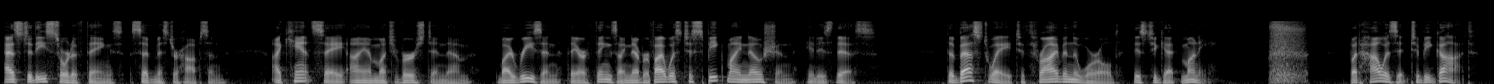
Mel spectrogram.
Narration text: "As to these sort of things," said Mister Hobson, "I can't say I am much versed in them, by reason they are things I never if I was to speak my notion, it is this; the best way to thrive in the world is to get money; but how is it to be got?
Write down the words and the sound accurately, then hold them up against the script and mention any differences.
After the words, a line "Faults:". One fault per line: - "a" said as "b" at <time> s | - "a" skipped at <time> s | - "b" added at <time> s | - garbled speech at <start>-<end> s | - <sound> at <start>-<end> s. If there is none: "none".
"As to these sort of things," said Mister Hobson, "I can't say I am much versed in them, by reason they are things I never if I was to speak my notion, it is this; the best way to thrive in the world is to get money; but how is it to be got?
Faults:
- breath at 12.7-13.1 s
